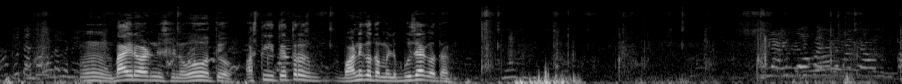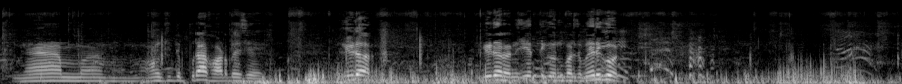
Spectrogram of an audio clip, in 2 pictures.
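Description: Young girls chatter and laugh close by, outdoors.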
